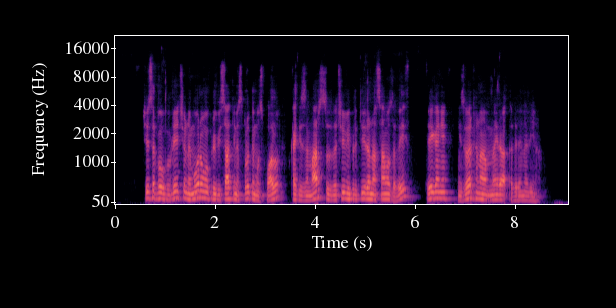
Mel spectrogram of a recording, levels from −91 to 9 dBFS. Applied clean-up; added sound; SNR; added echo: neural mask model Resemble Enhance denoiser.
